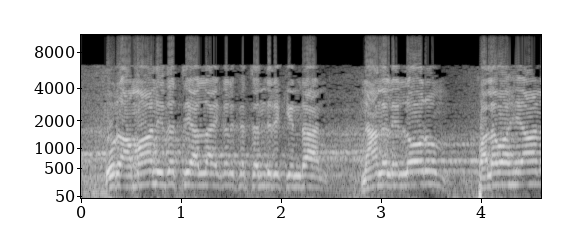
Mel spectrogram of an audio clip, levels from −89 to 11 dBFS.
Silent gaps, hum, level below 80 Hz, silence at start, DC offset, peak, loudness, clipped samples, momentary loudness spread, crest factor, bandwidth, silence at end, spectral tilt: none; none; -26 dBFS; 0 s; under 0.1%; 0 dBFS; -7 LUFS; 5%; 7 LU; 8 dB; 11 kHz; 0 s; -3 dB/octave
